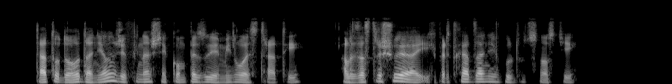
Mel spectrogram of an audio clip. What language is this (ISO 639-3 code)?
slk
